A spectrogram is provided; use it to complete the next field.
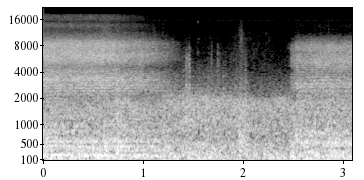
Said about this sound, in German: Tut, was ich sage! Zündet den Brenner! Den Brenner zünden! Wie geht das? Ich hab gestern zugesehen. Hier, der Hebel! Feuer frei!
